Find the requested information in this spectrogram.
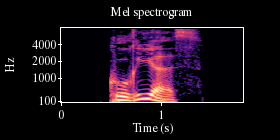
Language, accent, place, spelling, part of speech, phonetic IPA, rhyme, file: German, Germany, Berlin, Kuriers, noun, [kuˈʁiːɐ̯s], -iːɐ̯s, De-Kuriers.ogg
- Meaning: genitive singular of Kurier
